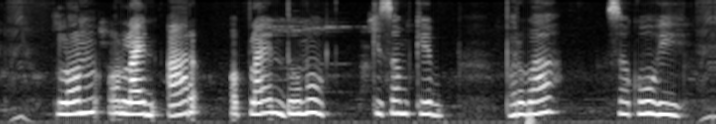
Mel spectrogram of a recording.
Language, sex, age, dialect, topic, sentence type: Magahi, female, 18-24, Northeastern/Surjapuri, banking, question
